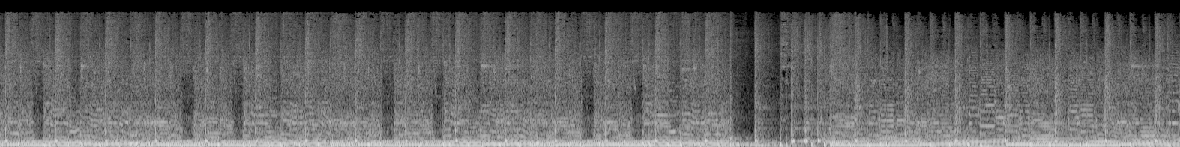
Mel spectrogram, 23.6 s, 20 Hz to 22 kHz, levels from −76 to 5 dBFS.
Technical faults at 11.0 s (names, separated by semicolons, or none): hard clipping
